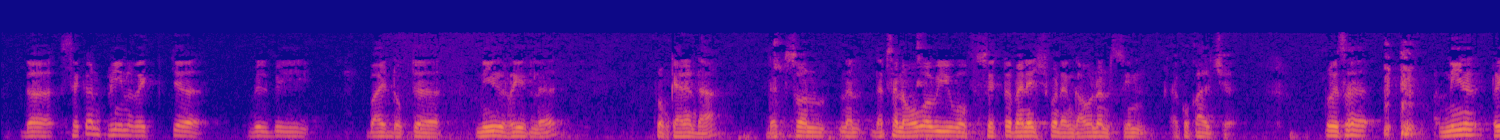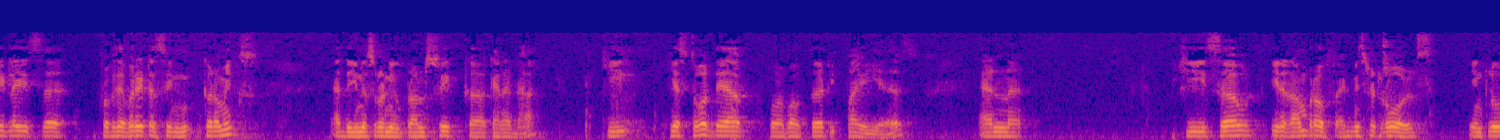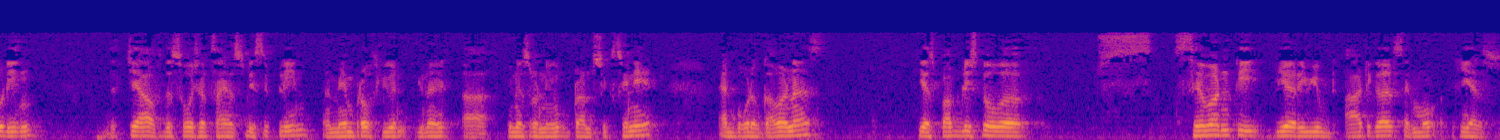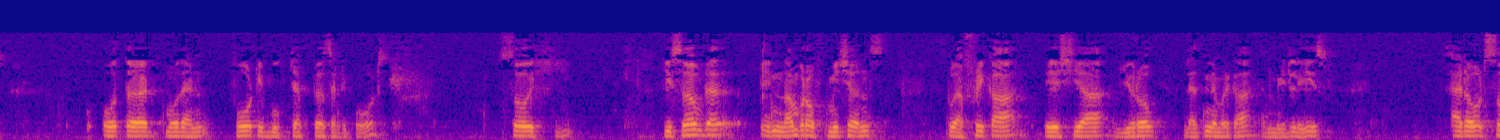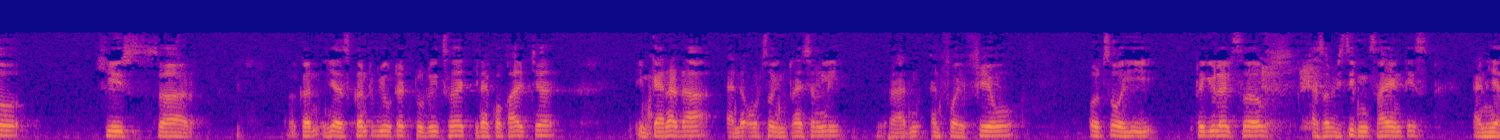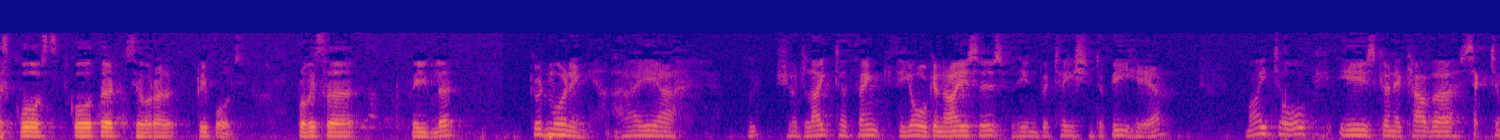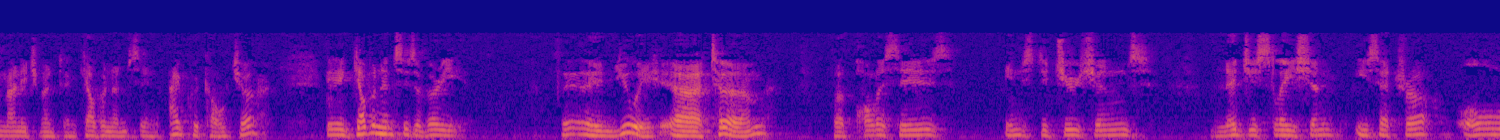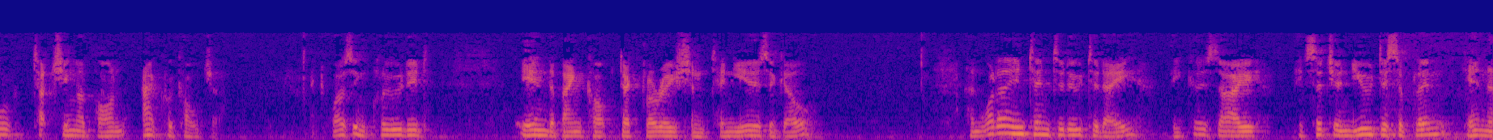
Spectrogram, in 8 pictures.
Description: Presentation on governance enhancing social benefits of aquaculture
